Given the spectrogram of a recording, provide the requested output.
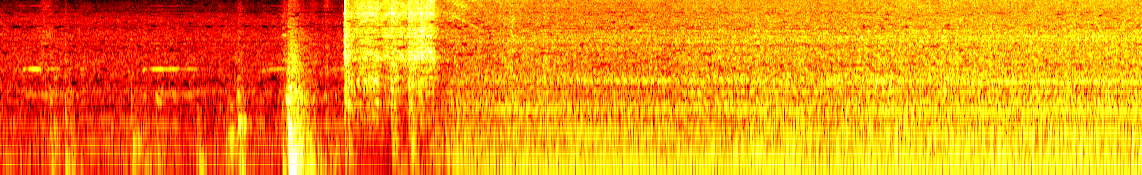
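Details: Subaru Crosstrek AWD, which clicked and clunked when turning due to the center differential: a few soft knocks, then the engine starts and settles into a smooth, steady idle with no clicking or clunking.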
